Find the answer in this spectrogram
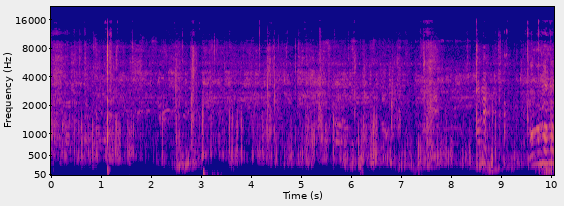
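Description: A basketball bouncing hard on brick paving as it is dribbled, with irregular knocks and the scuff of sneaker steps, and voices in the background.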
